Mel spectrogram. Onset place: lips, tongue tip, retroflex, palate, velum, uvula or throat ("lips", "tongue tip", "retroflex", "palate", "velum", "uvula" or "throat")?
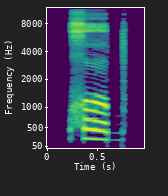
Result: velum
